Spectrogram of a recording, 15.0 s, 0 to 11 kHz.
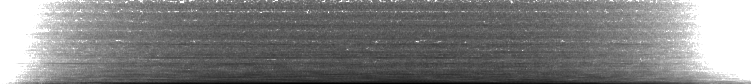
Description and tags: techno pad fx-02
techno pad fx atmospheres ambiens
ambiens, atmospheres, effect, fx, pad, techno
